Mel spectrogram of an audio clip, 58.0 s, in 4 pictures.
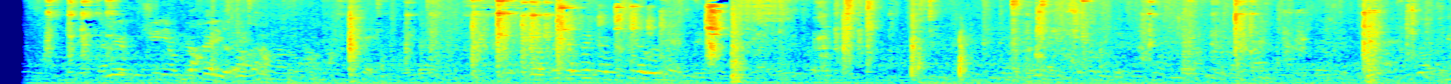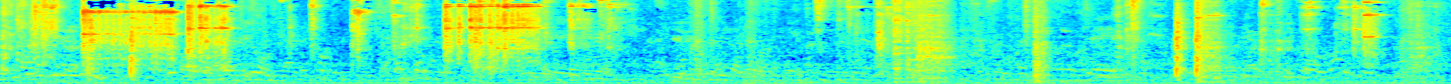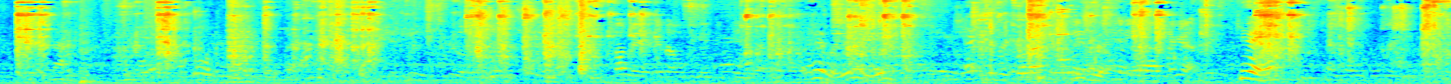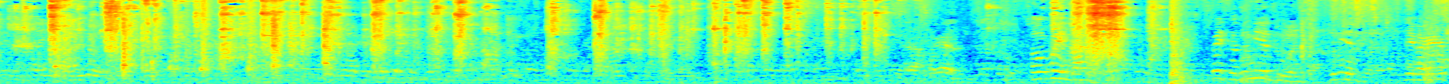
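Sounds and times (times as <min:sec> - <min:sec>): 
restaurant ambience in Rome Italy: 0:00.2 - 0:58.0.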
